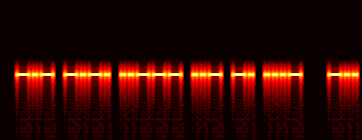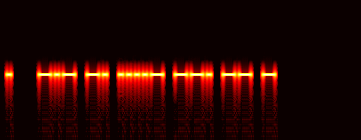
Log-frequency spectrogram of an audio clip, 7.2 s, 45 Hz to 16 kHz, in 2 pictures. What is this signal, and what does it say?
Morse code, heard as a keyed tone, about 30 wpm, 700 Hz. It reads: KC2UNV DE KN4GMT
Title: USA Callsign DE Callsign - 6 Characters - 30wpm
